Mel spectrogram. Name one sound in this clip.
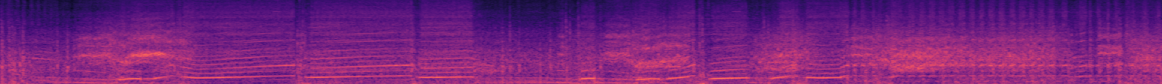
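Tyres screech as a car drifts through bends.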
